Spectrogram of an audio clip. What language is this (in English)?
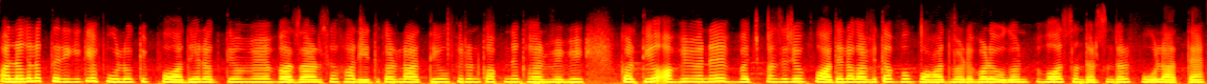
Urdu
